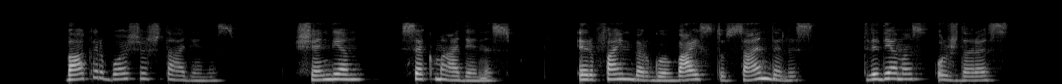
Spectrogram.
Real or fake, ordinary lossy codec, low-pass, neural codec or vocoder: real; Opus, 16 kbps; 7.2 kHz; none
